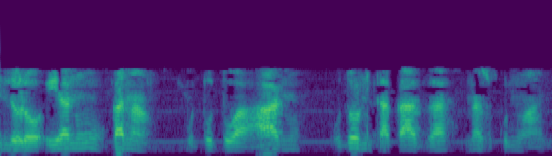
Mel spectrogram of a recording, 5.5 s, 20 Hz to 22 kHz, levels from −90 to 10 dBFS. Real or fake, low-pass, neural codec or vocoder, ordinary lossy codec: fake; 3.6 kHz; vocoder, 44.1 kHz, 128 mel bands every 512 samples, BigVGAN v2; MP3, 16 kbps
